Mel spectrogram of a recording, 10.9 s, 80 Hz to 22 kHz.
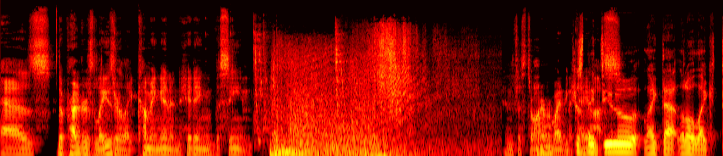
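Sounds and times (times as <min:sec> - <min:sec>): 
speech: 0:00.0 - 0:04.6, 0:07.6 - 0:10.8
flare exploding and launching into the air in a film scene: 0:03.9 - 0:07.5.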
